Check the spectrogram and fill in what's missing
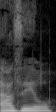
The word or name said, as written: azyl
